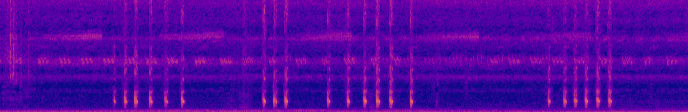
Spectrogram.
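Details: Toad giving quick clucking pulse trains of five to seven notes, repeated in groups every second or so, with a constant low rumble and faint high tonal hum behind.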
